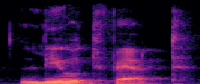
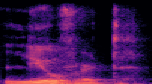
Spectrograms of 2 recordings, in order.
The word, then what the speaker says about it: Liutvert: Therefore, this ringed area of land is now called Liutvert. The steersmen say Liuvert, but that is a mispronunciation.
